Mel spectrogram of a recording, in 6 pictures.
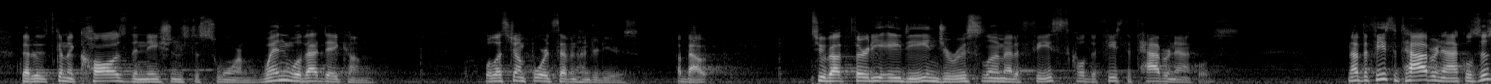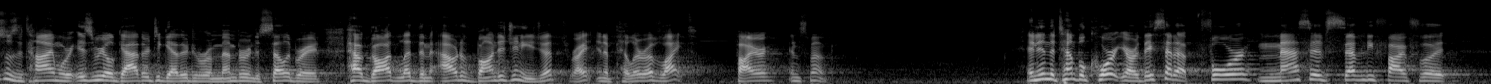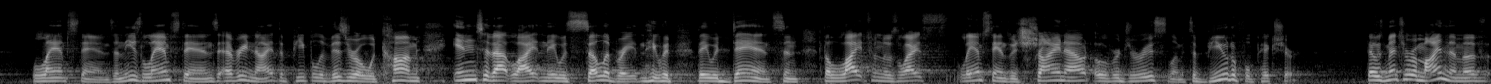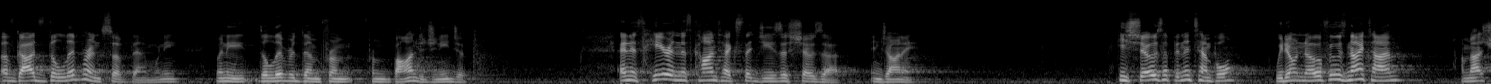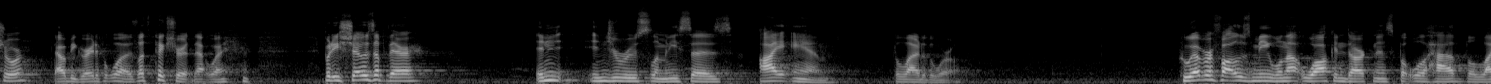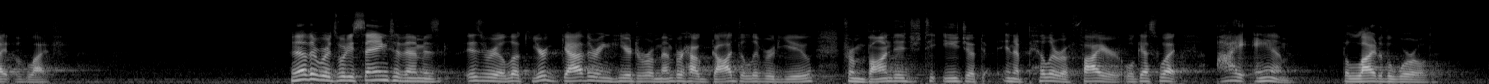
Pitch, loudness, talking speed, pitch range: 145 Hz, -26 LUFS, 175 wpm, 120-170 Hz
